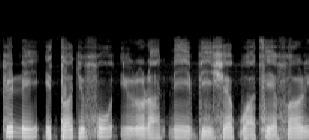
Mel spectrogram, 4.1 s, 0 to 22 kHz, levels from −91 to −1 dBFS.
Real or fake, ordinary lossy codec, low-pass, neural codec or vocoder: real; none; 7.2 kHz; none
